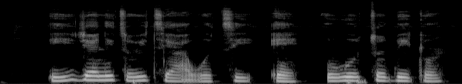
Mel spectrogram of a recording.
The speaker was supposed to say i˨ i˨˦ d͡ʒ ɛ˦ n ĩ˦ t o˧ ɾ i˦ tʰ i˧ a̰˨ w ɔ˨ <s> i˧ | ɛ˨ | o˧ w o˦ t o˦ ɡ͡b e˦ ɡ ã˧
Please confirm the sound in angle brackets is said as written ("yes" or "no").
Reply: no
